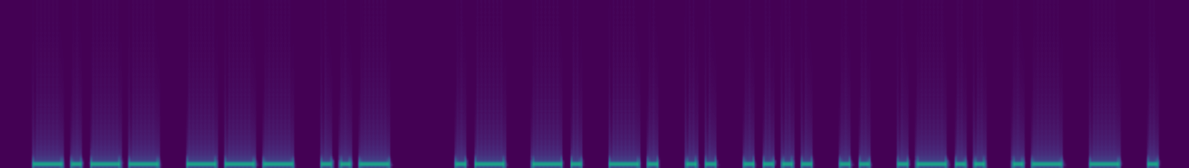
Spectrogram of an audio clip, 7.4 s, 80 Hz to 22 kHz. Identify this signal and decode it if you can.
Morse code, heard as a keyed tone, about 20 wpm, 700 Hz. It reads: YOU ANNIHILATE
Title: A Sound Of Thunder 20wpm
